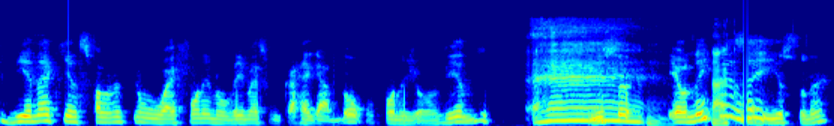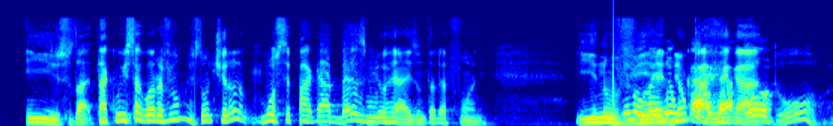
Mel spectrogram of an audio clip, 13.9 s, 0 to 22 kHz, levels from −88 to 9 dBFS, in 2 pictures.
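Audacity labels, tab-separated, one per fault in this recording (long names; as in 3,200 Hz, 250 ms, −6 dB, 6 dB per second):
0.560000	0.560000	click −23 dBFS
2.770000	2.770000	drop-out 2.7 ms
6.190000	6.220000	drop-out 29 ms
8.560000	8.570000	drop-out 9.1 ms
9.600000	10.100000	clipping −31.5 dBFS
12.050000	12.050000	click −12 dBFS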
